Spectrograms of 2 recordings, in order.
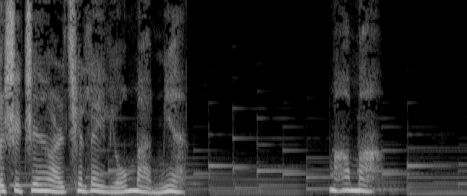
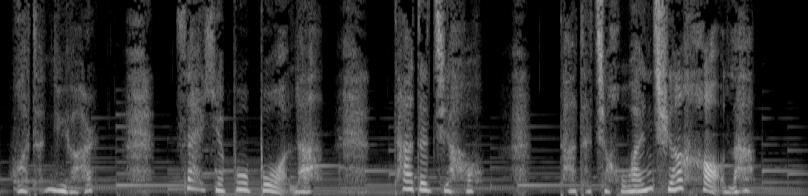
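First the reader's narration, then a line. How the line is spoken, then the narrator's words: Mother murmuring. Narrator (Chinese): 他妈妈喃喃地说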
